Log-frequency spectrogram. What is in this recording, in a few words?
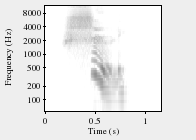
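"势力", Chinese; HSK6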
